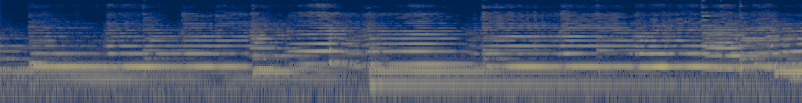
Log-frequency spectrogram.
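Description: Violin and harp playing a Persian melody together: the violin holds long bowed notes over plucked harp, sliding between notes a little over three seconds in.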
